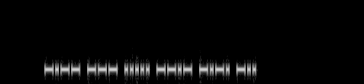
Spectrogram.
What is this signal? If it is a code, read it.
Morse code, heard as a keyed tone, about 41 wpm, 700 Hz. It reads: YO5QCD
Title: DXCC-100 Call Signs - 6 Characters - Repeated 2x - 45wpm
